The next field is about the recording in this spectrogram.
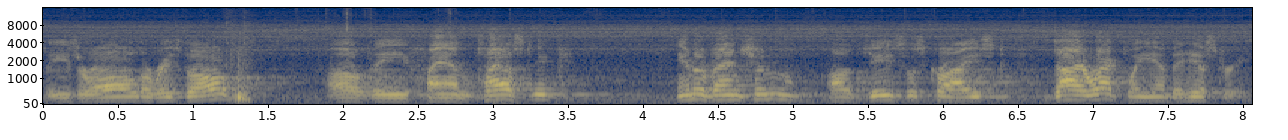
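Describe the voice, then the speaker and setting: A man preaching in an emphatic, deliberate lecture style, played back from an old cassette. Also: fairly high pitch. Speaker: preacher, Bible teacher. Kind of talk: sermon lecture. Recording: old cassette playback, long reverb, noisy hiss.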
